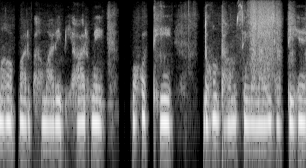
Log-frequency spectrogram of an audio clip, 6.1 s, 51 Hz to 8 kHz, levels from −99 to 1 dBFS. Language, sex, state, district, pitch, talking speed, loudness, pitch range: Hindi, female, Bihar, Supaul, 200 Hz, 120 wpm, -17 LUFS, 195-200 Hz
